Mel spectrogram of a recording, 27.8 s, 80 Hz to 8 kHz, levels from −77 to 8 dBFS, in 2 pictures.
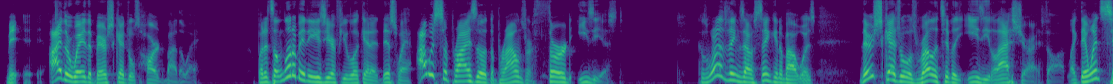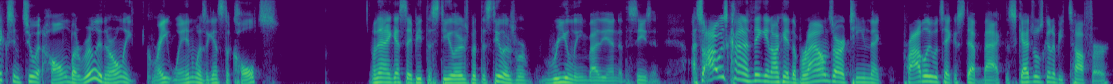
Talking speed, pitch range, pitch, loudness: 245 wpm, 125-170 Hz, 145 Hz, -19 LUFS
